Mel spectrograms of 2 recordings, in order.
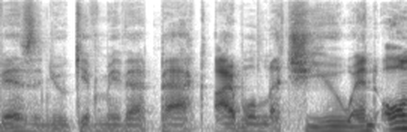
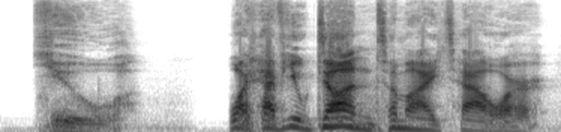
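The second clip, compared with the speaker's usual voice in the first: very loud, raspy, furious wizard roar; 6 semitones higher, 12 dB louder than usual. The narrator voices a wizard confronting the players about his tower: angry wizard shouting. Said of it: "you see a wizard uh".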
